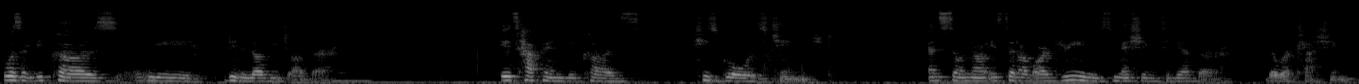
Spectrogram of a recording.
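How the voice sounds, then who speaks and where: A woman guest slowly and reflectively telling her life story in an interview, often speaking of her faith. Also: low-pitched, steady tone, warm tone, recorded from a distance, slight background noise. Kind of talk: personal testimony interview. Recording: roomy echo, voice off-mic.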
